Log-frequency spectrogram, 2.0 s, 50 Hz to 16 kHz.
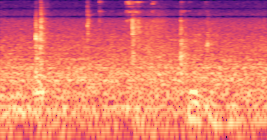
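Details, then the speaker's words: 1965 Buick Riviera with a newly installed electronic flasher replacing the old mechanical one: sharp, even clicks about three a second as the turn signal switch is on and the lights flash, working normally. "can hear it's clicking when I turn on the turn signal switch and the lights are flashing"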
